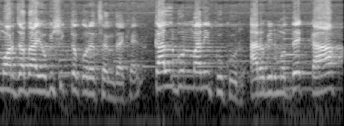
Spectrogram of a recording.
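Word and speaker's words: قلب: কালবুন মানি কুকুর, আরবির মধ্যে কাফ লাম বা কালব, আর একটা হচ্ছে কলব, এটা হচ্ছে কফ দিয়ে কলব। তো আপনি কলবুনকে কালবুন বললে কি হয়ে যাবে? কুকুর হয়ে যাবে।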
